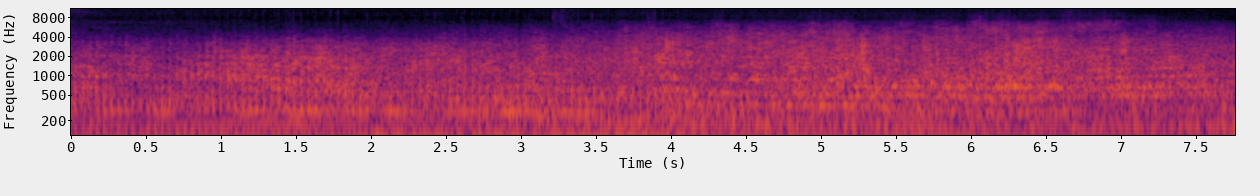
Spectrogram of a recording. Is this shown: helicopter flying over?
yes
